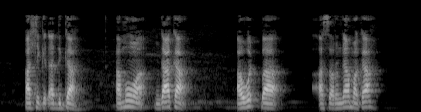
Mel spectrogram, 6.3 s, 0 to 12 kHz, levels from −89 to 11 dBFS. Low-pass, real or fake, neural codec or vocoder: 7.2 kHz; real; none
